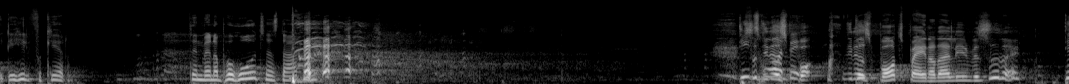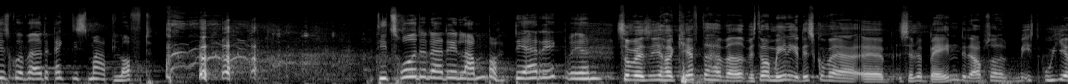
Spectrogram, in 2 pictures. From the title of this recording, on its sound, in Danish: LIVE fra Kjellerup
